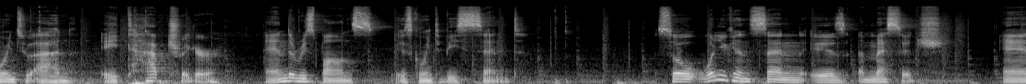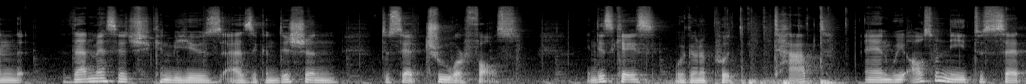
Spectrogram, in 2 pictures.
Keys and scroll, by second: 17.4-18.7 typing.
